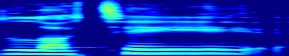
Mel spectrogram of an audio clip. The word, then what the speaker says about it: Lotte: So I'd heard my friend Lotte, as I try and pronounce it the Dutch way, Lotte Verbeek, who's an Outlander, had always said to me how nice Graham was.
